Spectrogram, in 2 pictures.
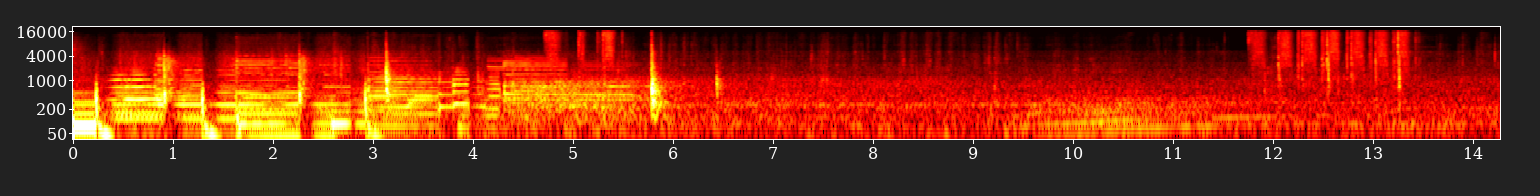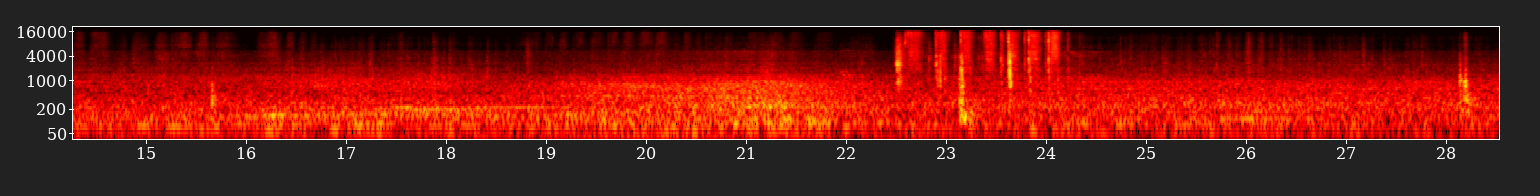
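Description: Background music fades out over the first few seconds. Then a detail brush scrubs foam over the engine-bay plastics with a soft rubbing, and there are two quick runs of short, sharp strokes, one about halfway through and one near the end.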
